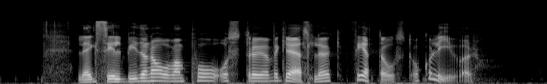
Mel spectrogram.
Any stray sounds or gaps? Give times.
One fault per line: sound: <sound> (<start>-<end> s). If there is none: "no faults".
no faults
